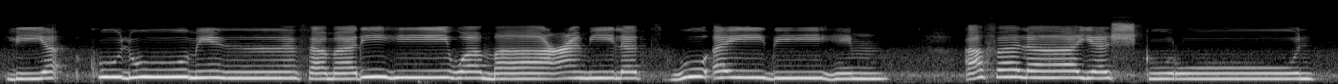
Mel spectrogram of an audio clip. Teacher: وَمَا عَمِلَتْهُ تا پہ آپ نے دھیان رکھنا ہے کہ جھٹکا نہ ہو. ایدیہم میں یا ساکن سے پہلے زبر ہے، یہاں پر لین ہوگا اور اس کو نرمی سے پڑھنا ہے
